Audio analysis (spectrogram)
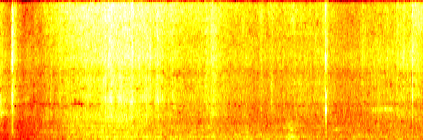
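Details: Wild bees droning steadily while six combs of wild honey are harvested, a dense, throbbing hum with a fast pulsing rhythm throughout and faint rustling.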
